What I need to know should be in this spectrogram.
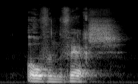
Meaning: oven-fresh; fresh out of the oven
- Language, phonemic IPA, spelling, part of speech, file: Dutch, /ˌoːvənˈvɛrs/, ovenvers, adjective, Nl-ovenvers.ogg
